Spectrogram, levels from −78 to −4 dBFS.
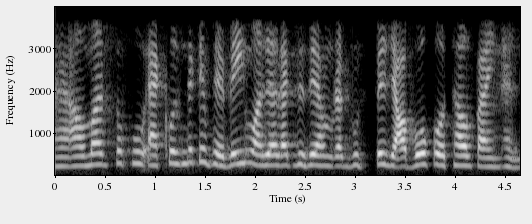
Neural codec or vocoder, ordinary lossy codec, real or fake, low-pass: codec, 16 kHz, 0.8 kbps, ZipCodec; none; fake; 3.6 kHz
